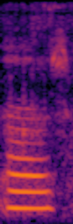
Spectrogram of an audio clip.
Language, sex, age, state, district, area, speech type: Santali, female, 18-30, West Bengal, Purulia, rural, spontaneous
